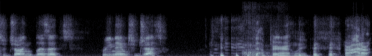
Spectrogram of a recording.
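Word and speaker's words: Geoff: join blizzard rename to Jeff apparently I don't I don't know if it's pronounced g off but I'm pretty sure it's Jeff okay yeah it's Jeff g e o FF yeah uh he is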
